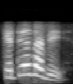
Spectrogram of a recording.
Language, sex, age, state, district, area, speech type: Assamese, female, 45-60, Assam, Dhemaji, urban, conversation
